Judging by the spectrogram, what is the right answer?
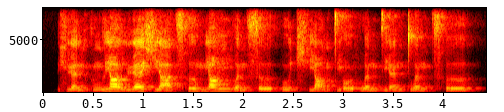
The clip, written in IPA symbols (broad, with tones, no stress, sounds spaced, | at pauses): ɕ ɥ ɛ̰˨˩ n k ɤ˦ ŋ l j ɑ˥˩ ʊ̯ l ɥ ɛ˥ ɕ j ä˧˥ t͡sʰ ɹ̩˥˩ m j ɑ˥ ŋ n̪ w ə̰˨˩ n s ɹ̩˧˥ p u˧˥ t͡ɕʰ j ɑ̰˨˩ ŋ t̪ j o˥˩ ʊ̯ f w ə˥ n t̪ j ɛ˧˥ n t̪ w ə˥˩ n t͡sʰ ɹ̩˥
